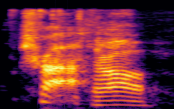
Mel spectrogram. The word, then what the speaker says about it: trough: Trough. It's trough. The off sound.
